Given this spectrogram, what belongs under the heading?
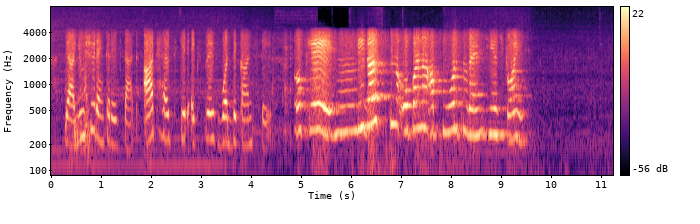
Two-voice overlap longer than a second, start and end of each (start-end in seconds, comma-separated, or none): none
